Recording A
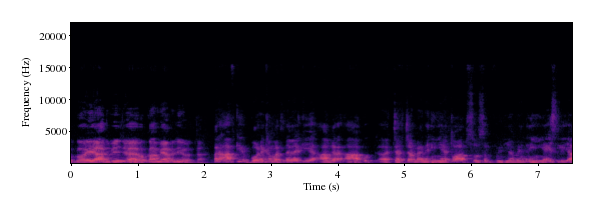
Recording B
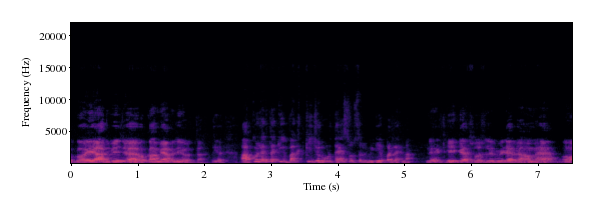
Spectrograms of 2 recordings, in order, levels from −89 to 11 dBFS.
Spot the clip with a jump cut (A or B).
B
